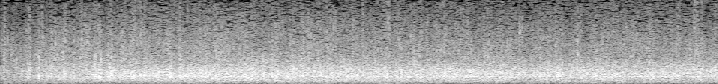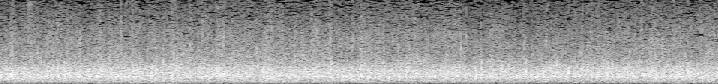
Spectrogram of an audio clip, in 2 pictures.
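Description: Large theatre audience applauding. The clapping swells in the first half-second and then holds steady.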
